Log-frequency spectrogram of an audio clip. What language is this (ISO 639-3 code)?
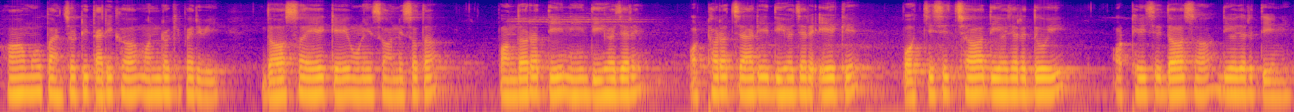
ori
